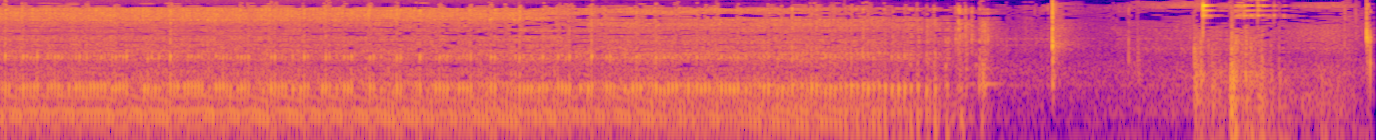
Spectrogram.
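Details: Chainsaw after Texas ice storm: steady crisp two-stroke buzz holds even without stumbling, then shuts off; could be fine-tuned but ready to go, bar oil pumping.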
